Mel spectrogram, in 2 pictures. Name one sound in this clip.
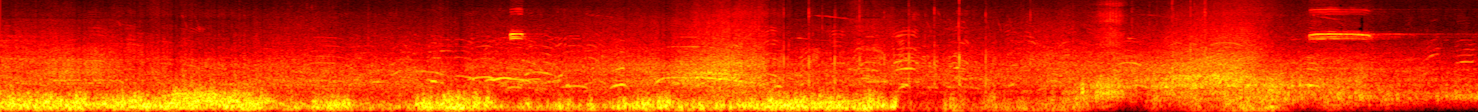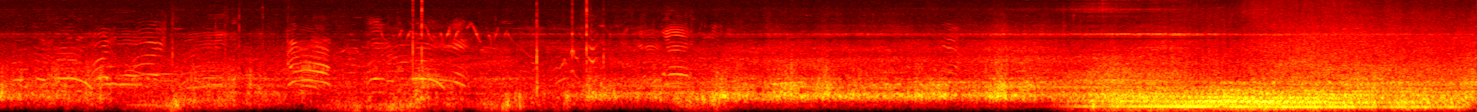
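Young players shout to each other across a field.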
